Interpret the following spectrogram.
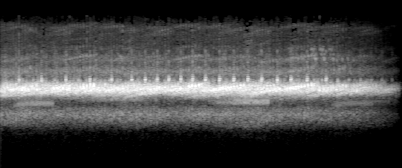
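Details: A dense chorus of spring peepers at a pond in northeast Kansas in spring, countless high, piercing peeps blending into a shrill, ringing wall of sound.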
